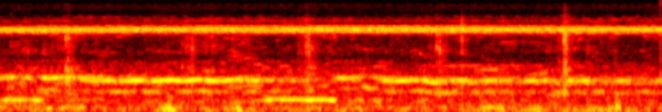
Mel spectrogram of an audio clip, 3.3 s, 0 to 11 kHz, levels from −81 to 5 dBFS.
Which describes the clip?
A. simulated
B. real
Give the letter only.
B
